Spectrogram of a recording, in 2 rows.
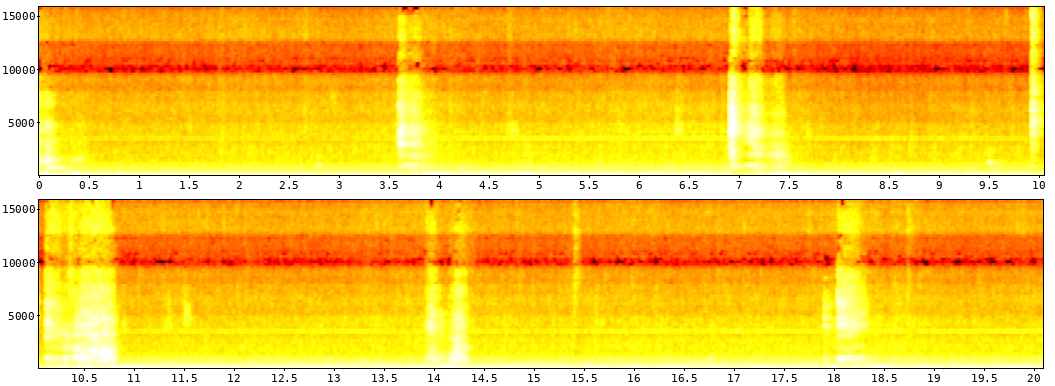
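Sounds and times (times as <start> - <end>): spatula scraping a wok: 0.0 - 0.6, 3.6 - 4.2, 6.9 - 7.6, 10.0 - 11.0, 13.9 - 14.5, 17.9 - 18.6
steady low hum: 0.0 - 20.0.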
